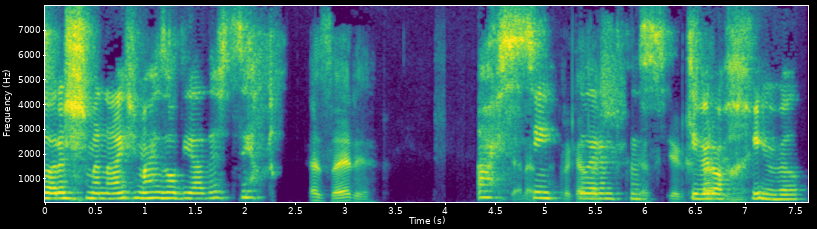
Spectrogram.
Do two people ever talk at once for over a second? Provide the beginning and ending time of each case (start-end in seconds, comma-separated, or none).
4.7-7.1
